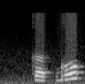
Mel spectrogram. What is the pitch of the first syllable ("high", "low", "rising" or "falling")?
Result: low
